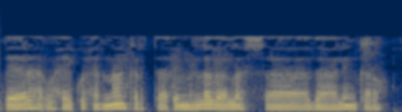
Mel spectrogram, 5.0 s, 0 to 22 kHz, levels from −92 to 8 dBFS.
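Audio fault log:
Throughout, MP3 compression: the speech has nothing above about 5.8 kHz, so the top end stops dead, and the damage is plainly audible as a watery, swirly quality. That's likely a low-bitrate MP3 encode, roughly 25 kbps, where the encoder runs so short of bits that it chops the treble at a fixed point and drops weaker frequency lines, which then blink on and off from frame to frame.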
